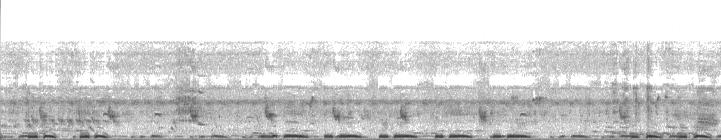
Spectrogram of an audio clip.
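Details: Spotted dove used as a decoy to lure wild birds, giving a steady series of low, mellow coos roughly once a second, with faint higher chirps of other birds behind.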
